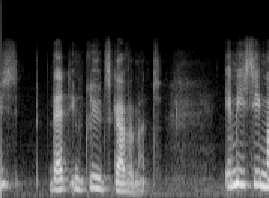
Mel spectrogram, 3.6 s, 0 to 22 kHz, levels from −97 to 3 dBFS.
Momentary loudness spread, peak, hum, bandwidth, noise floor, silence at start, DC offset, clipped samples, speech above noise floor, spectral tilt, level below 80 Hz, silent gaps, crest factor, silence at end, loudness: 16 LU; 0 dBFS; none; 8.4 kHz; -51 dBFS; 0 s; under 0.1%; under 0.1%; 34 dB; -6 dB/octave; -60 dBFS; none; 18 dB; 0 s; -17 LUFS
